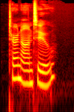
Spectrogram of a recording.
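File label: "turn on", English, female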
